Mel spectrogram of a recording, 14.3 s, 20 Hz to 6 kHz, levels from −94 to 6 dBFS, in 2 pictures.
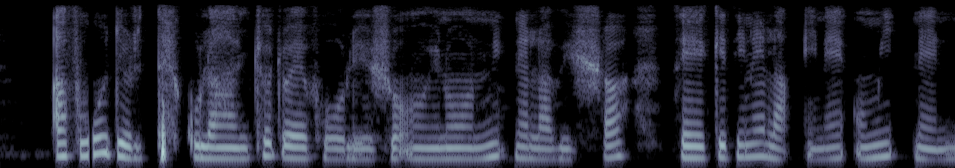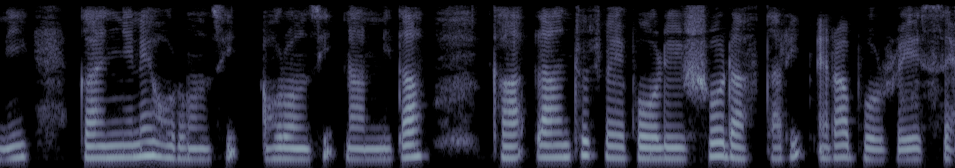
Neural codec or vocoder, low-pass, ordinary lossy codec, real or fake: none; 5.4 kHz; MP3, 48 kbps; real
